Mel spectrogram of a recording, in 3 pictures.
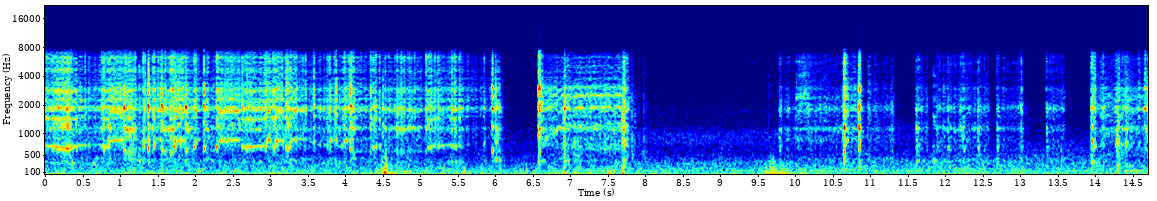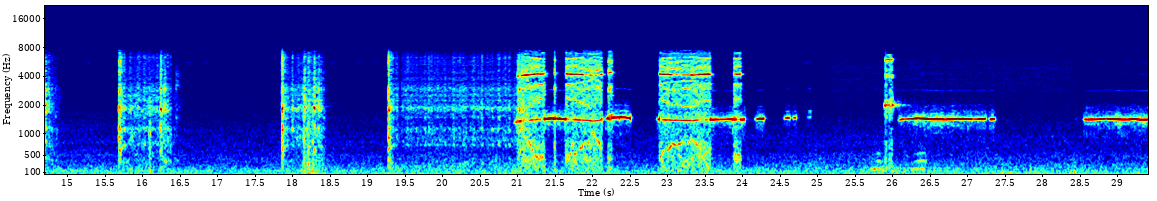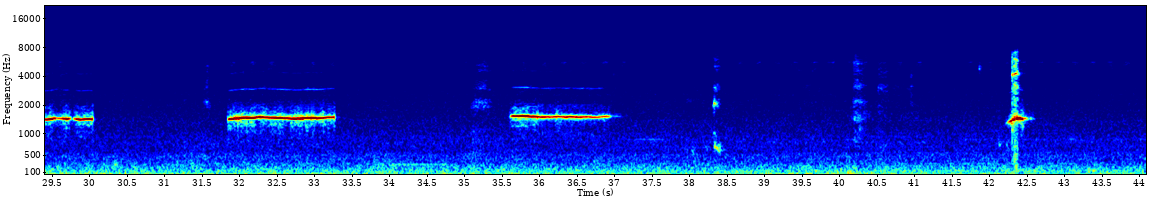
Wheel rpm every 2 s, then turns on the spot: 130, 120, 80, 100, 10, 30, 40, 80, 30, 70, 40, 0, 0, 0, 0, 0, 0, 0, 0, 0, 0, 0.
10-12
